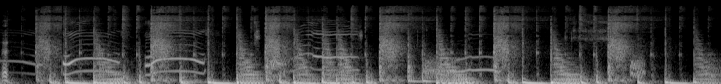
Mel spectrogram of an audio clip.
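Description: A cat meows out a sung verse in a string of drawn-out, rising and falling meows, riding over a loud, busy band backing with steady drums.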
